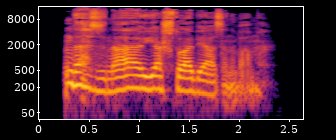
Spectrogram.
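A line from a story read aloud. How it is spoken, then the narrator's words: Sigh. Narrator (Russian): вздохнул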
